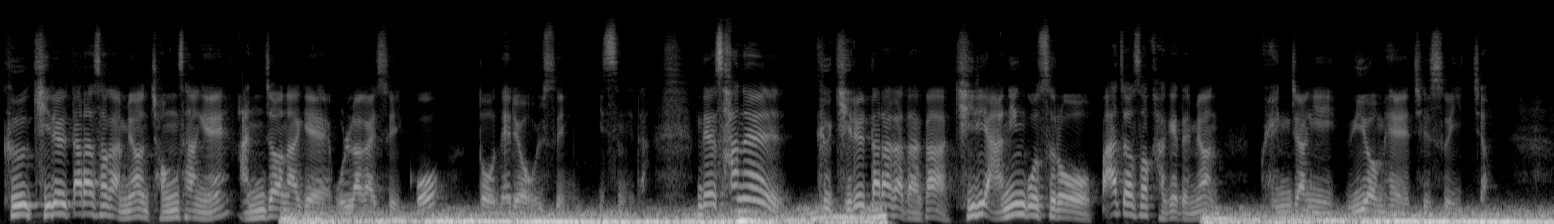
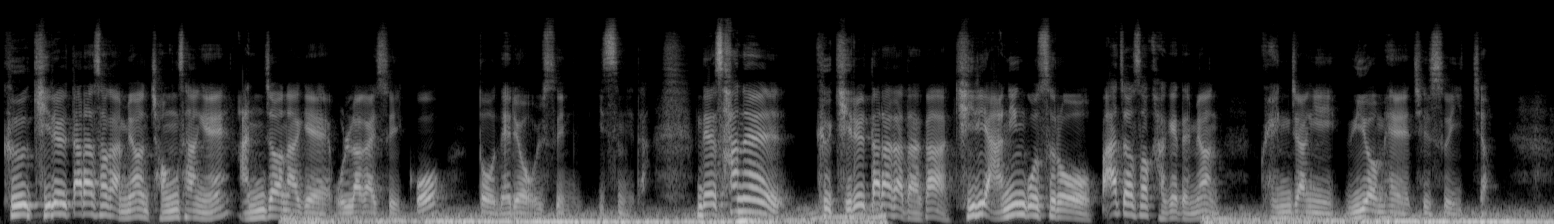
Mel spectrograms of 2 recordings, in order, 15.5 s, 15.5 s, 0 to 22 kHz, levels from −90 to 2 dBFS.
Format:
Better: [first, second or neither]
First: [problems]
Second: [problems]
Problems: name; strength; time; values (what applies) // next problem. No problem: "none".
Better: second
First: low rumble; loud; from 3 to 9 s and from 12 s on; 9 dB below the speech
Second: low rumble; faint; from 3 to 9 s and from 12 s on; 20 dB below the speech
